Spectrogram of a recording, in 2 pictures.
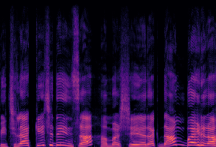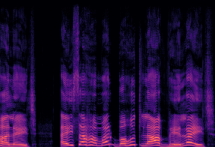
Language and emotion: Maithili, happy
